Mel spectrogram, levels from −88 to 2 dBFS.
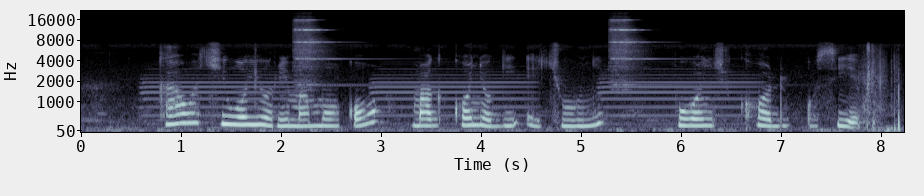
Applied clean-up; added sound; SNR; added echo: none; Doorbell + Wind instrument, woodwind instrument; 19 dB; none.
